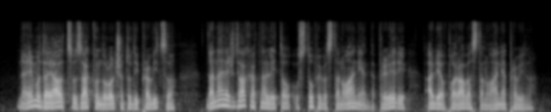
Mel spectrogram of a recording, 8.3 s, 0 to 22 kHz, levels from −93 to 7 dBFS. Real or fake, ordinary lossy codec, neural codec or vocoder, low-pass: fake; none; codec, 16 kHz in and 24 kHz out, 0.6 kbps, FocalCodec, streaming, 4096 codes; 10.8 kHz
